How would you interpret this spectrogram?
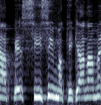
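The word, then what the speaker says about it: tsetse: का शब्द है ये ये सीसी ये साइलेंट है यहां पर इसको सीसी फ्लाई कहते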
